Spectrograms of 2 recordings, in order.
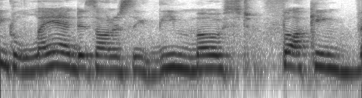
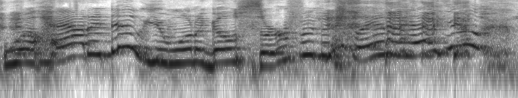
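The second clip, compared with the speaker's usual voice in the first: Southern twang voice, teasing the friend; 7 semitones higher than usual. Pretend. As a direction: play a yokel from the South, pitched up. Mock country hick voice.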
